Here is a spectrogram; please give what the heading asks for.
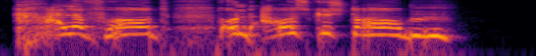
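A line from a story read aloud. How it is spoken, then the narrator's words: Croaking voice. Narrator (German): krächzte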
